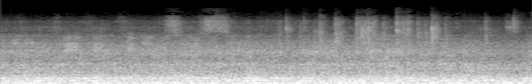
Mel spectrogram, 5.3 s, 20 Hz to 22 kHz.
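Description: Steady running noise inside a Guangzhou Metro Line 6 linear-induction-motor train car: an even low rumble with a hum.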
